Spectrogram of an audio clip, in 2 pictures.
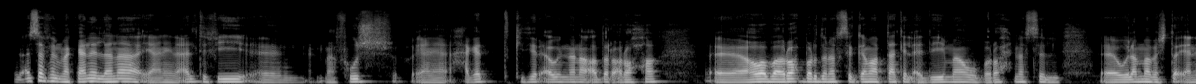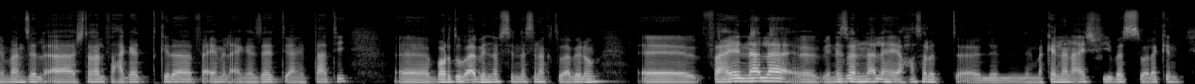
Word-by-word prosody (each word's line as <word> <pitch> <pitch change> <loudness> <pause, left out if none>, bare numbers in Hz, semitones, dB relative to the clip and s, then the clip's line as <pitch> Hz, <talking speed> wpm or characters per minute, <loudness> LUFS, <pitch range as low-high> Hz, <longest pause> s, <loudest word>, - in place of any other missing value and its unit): للأسف 145 +7 0
المكان 130 0 +2
اللي 130 -3 +4
أنا 130 -3 +3
يعني 105 0 -4
نقَلت 120 +5 -4
فيه 125 +1 0
آآ 100 -2 -9 0.2
ما 105 - -10
فيهوش 130 +5 -4 0.2
يعني 100 0 -6
حاجات 120 +4 -5
كتير 115 +2 -5
أوي 115 0 0
إن 115 0 -5
أنا 115 -1 +1
أقدَر 110 +1 -1
أرُوحها 110 +3 -2 0.5
آآ، 105 0 0
هو 125 +3 +7
بارُوح 125 +1 +6
برضه 130 -1 +1
نَفْس 125 +1 -1
الجامعة 125 0 +3
بتاعتي 120 0 -1
القديمة 115 +2 -1
وبارُوح 105 +1 -4
نَفْس 120 0 -4
ال 105 -3 -4 0.4
آآ 105 - +1
ولمّا 120 +3 +2
باشت 110 0 -3
يعني 105 +1 -2
بانزِل 115 +1 -1
أشتغل 105 +4 0
في 110 - -7
حاجات 115 +2 -3
كده 115 -2 +1
في 110 - -6
أيام 110 +1 -1
الإجازات 110 +1 -3
يعني 100 -1 -3
بتاعتي 110 +7 -4 0.5
آآ 105 0 0
برضه 125 +4 +3
باقابل 115 +2 +3
نَفْس 120 0 -2
الناس 115 +1 -4
اللي 120 - 0
أنا 115 - -4
كنت 115 - -11
باقابلهم، 115 +4 0 0.4
آآ 105 -1 +1
فهي 120 +5 +4
النقلة 150 +1 +7
آآ 110 -7 +3
بالنسبة 125 +7 +1
للنقلة 130 0 +2
هي 110 -1 +1
حصَلِت 120 +1 -2 0.2
لل 95 0 -4
للمكان 100 +4 -2
اللي 120 - +3
أنا 115 - 0
عايش 115 +2 -2
فيه 115 - -4
بس 115 0 -1
ولكن 110 +2 -3
115 Hz, 170 wpm, -23 LUFS, 105-125 Hz, 0.5 s, هو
